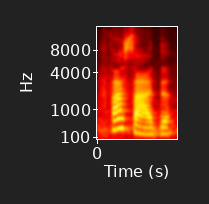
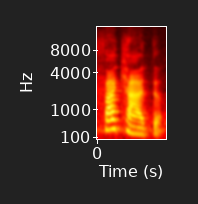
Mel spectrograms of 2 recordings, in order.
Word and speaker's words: façade: Mais s'il n'y a pas de cédille, on doit les prononcer comme ça. Franquet, garcon, facade, décu. Mais on a la cédille, donc on doit dire français, garçon, façade, déçu.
